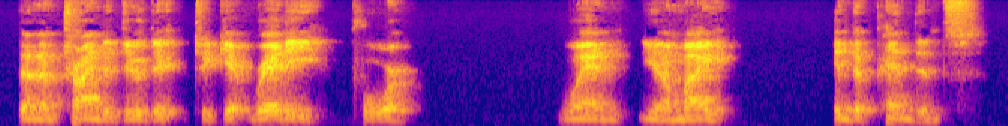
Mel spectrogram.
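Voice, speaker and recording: With an American accent, a man speaks very slowly in a very deep, low voice. His intonation stays fairly even. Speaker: ALS patient and advocate. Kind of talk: panel discussion. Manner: halting.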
